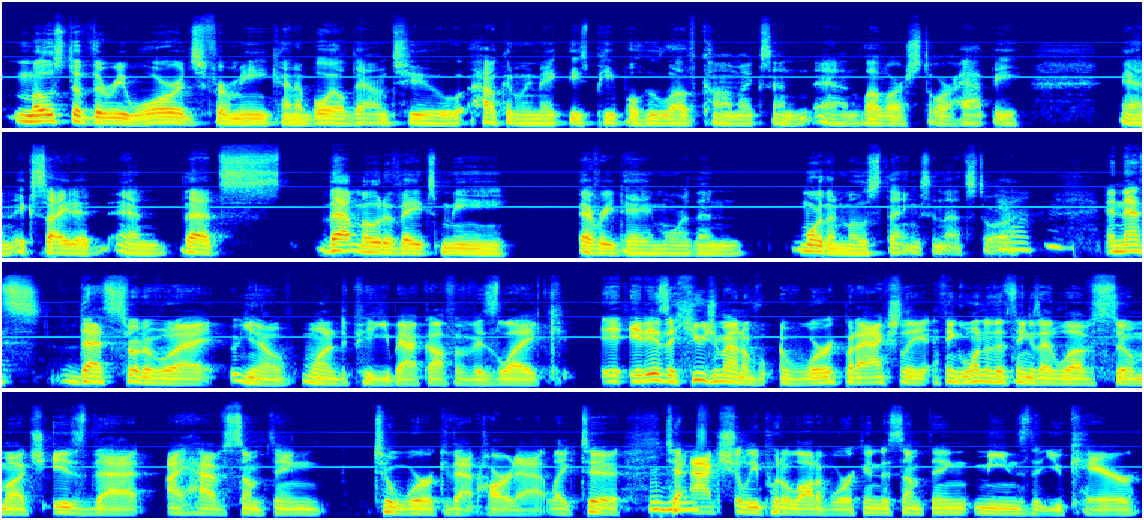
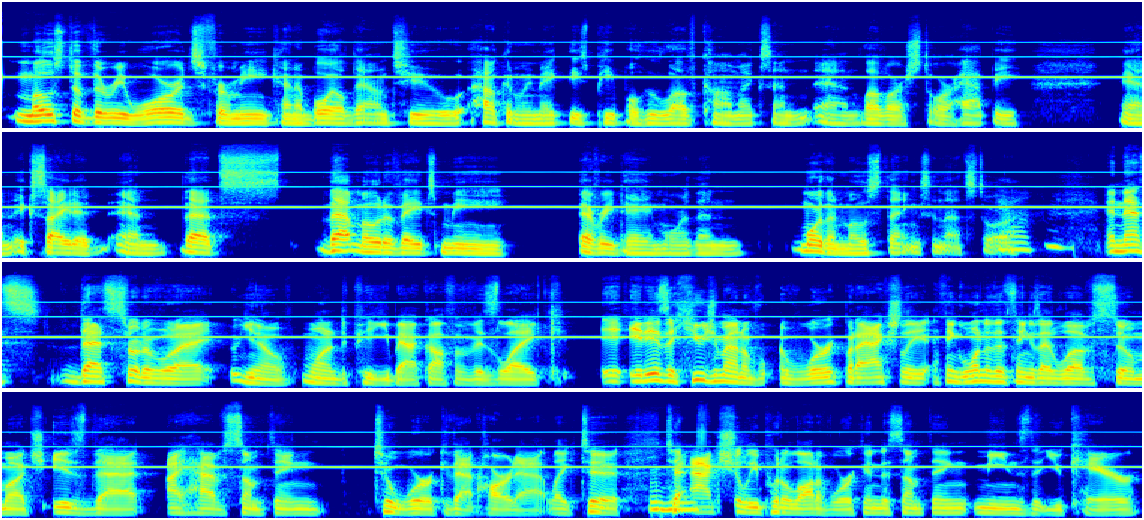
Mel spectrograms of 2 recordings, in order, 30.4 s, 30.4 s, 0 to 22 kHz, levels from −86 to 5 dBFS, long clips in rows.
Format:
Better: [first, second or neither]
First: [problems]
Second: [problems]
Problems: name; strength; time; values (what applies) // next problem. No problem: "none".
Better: first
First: high-pitched whine; faint; throughout; 2 kHz, 25 dB below the speech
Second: high-pitched whine; loud; throughout; 2 kHz, 7 dB below the speech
